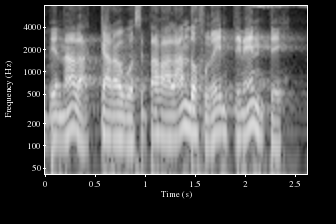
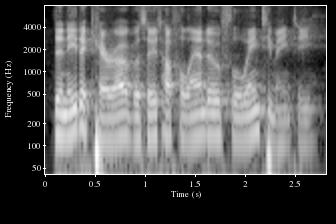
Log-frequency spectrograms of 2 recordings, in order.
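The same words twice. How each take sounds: First: It is said with a Spanish accent. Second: It is said with an English accent. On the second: "And like the English"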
